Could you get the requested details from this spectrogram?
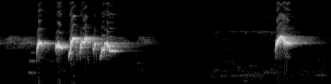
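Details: Caged-bird decoy song of a red-whiskered bulbul: one rich, quick warbled phrase of slurred whistles, then a pause and a single loud descending whistle.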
